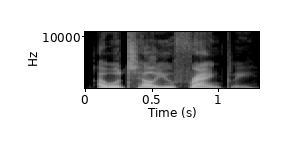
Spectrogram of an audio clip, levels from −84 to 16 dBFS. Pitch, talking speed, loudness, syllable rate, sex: 205 Hz, 230 wpm, -16 LUFS, 5.3 syllables/s, female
